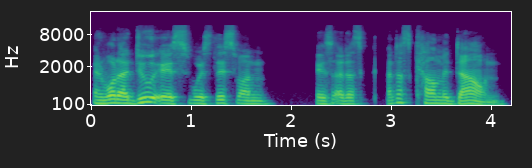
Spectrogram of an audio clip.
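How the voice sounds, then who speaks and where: Gravelly, halting man on a webinar. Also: mid-range voice, darkish tone. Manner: halting, repeats words, self-described stutterer. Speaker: webinar co-host. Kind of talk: casual webinar talk.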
